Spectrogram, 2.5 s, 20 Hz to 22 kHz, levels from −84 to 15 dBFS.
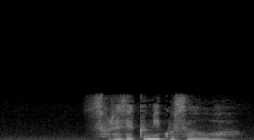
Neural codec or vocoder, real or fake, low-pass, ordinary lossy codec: none; real; 7.2 kHz; Opus, 64 kbps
